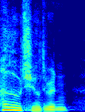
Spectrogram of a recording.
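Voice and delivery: sugary-sweet, really nice, polite tone. Quoting the same line again: imitating Sideshow Bob saying it really nice. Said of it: "and then really nice".

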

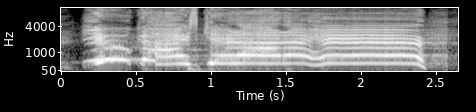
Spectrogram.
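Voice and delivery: enraged, very high, drawn-out furious shout. Retelling jumping out into the hallway and shouting at the guys: retelling own loud yell. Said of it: "Just as loud as I can".

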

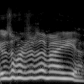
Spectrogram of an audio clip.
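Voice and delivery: rapid-fire delivery. Repeating a line after being told to say it faster, very fast. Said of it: "Say it faster".

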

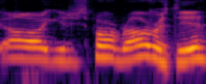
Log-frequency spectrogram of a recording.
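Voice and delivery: put-on condescending tone. Retelling what a man said to her, in a mock-condescending tone. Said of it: "in a condescending tone".

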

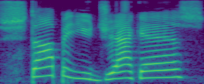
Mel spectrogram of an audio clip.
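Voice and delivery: put-on yelling, drawn out, scolding tone. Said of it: "yelling at him".

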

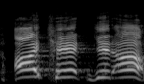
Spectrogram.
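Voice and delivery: shrill, very loud, very slow, drawn-out scream. Recounting urging Steven to get up during a bike race, retelling Steven's scream. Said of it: "he's like screaming like".

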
